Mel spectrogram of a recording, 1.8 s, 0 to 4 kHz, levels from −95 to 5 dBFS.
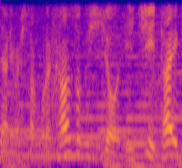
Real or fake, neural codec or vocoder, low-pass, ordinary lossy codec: real; none; 3.6 kHz; none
